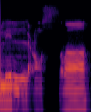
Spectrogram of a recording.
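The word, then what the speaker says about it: لِلْيُسْرَىٰ: Ini nggak ada sama dengan ayat yang sebelumnya, cuman yang harus diperhatikan huruf ro ya. Huruf ro ini pergerakan lidah kita hanya boleh sekali getar saja.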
